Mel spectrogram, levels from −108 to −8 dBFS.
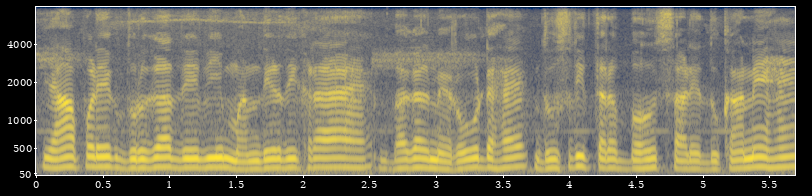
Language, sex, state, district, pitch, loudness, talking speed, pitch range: Hindi, male, Bihar, Muzaffarpur, 160 Hz, -18 LUFS, 200 wpm, 150-165 Hz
